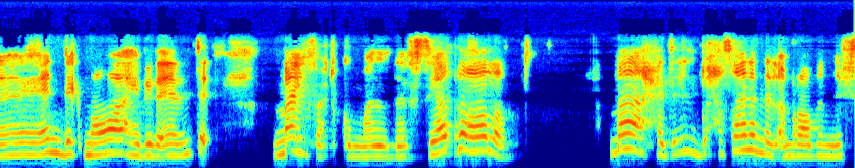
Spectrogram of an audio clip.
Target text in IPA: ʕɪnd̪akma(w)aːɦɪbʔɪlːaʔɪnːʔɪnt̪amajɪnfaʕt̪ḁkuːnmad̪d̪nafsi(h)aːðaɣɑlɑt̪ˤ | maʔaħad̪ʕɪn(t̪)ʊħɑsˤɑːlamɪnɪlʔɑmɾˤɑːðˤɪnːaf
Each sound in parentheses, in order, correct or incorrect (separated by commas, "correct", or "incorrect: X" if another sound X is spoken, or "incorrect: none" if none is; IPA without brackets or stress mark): correct, correct, incorrect: d̪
